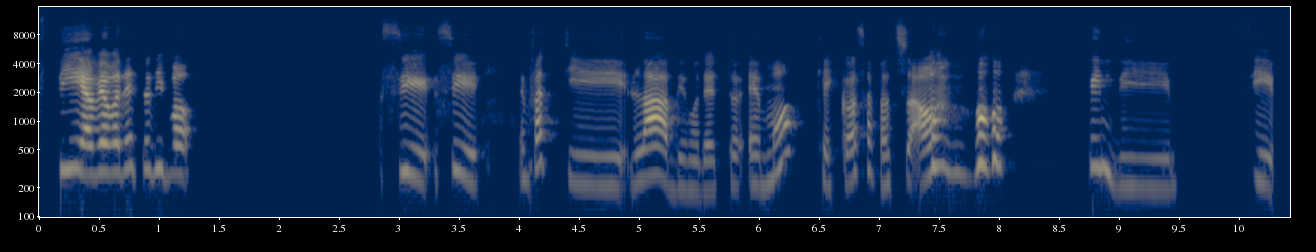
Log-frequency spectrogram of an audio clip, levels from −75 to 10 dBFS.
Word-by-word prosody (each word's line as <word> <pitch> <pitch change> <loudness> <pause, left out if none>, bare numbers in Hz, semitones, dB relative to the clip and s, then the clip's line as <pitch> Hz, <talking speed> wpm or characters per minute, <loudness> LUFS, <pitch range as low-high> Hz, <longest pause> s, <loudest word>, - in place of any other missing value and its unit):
Sì, 310 -1 +1
abbiamo 290 +1 +8
detto 315 0 -4
tipo 315 +4 -3 1.5
Sì, 290 -3 -2
sì. 250 -8 -6 0.3
Infatti 220 - -7
là 260 +4 +7
abbiamo 195 -5 -5
detto: 190 +3 -11
"E 220 0 -7
mo 465 - -5
che - - -13
cosa - - -7
facciamo?" 285 -6 -2 1.0
Quindi 210 -11 -10 0.6
sì. 235 -4 -8
270 Hz, 100 wpm, -23 LUFS, 215-315 Hz, 1.5 s, abbiamo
